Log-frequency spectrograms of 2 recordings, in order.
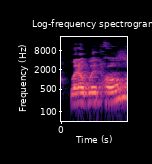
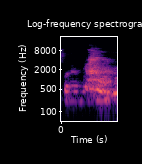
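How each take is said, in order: First: Said in the usual way. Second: Much higher, softer voice, put on; demonstrating a light, high voice; lightened voice. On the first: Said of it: "tried to lighten my voice". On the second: Shown as a demonstration. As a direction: lighten the voice, pitched right up. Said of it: "I tried to lighten my voice".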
